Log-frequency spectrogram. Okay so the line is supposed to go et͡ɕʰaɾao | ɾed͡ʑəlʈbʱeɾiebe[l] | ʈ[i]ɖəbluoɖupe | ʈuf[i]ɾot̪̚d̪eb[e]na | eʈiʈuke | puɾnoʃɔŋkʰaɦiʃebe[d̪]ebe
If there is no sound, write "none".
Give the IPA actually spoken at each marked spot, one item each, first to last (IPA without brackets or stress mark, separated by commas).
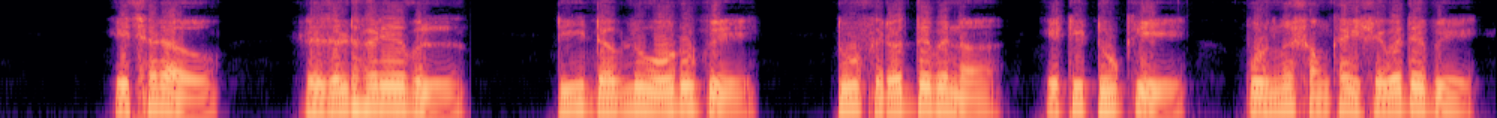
l, i, e, e, d̪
